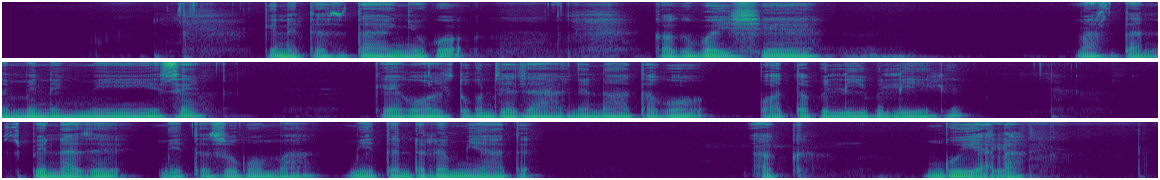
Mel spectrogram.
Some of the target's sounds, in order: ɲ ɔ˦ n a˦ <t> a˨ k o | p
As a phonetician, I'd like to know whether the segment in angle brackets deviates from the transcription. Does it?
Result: no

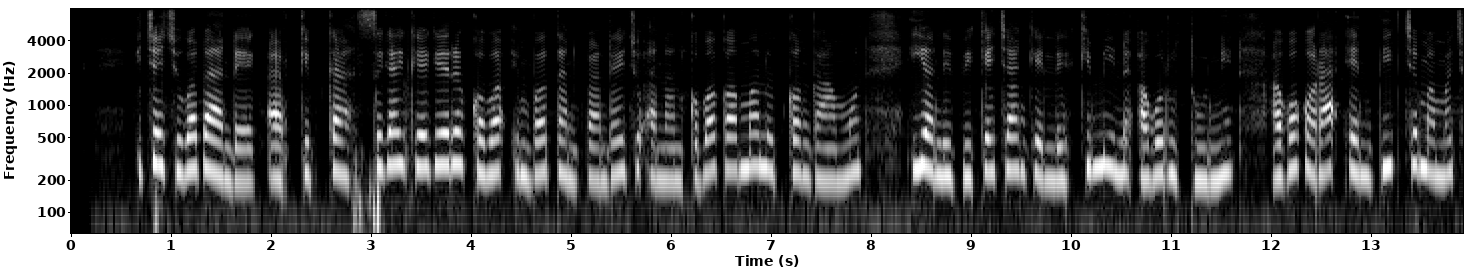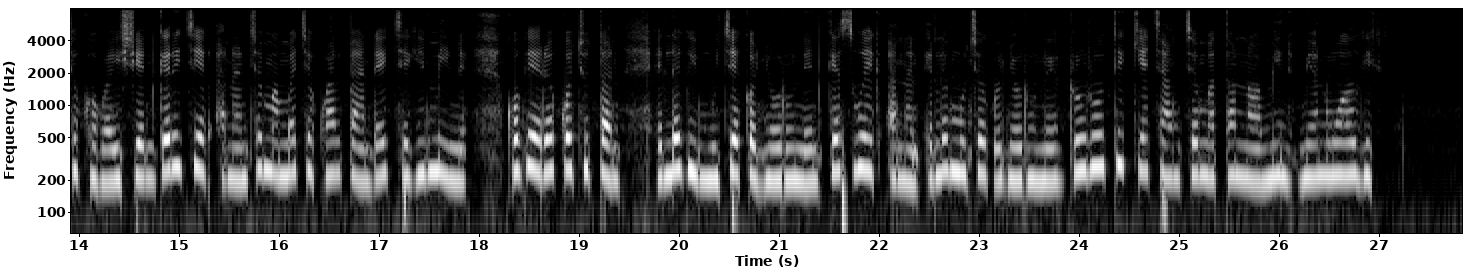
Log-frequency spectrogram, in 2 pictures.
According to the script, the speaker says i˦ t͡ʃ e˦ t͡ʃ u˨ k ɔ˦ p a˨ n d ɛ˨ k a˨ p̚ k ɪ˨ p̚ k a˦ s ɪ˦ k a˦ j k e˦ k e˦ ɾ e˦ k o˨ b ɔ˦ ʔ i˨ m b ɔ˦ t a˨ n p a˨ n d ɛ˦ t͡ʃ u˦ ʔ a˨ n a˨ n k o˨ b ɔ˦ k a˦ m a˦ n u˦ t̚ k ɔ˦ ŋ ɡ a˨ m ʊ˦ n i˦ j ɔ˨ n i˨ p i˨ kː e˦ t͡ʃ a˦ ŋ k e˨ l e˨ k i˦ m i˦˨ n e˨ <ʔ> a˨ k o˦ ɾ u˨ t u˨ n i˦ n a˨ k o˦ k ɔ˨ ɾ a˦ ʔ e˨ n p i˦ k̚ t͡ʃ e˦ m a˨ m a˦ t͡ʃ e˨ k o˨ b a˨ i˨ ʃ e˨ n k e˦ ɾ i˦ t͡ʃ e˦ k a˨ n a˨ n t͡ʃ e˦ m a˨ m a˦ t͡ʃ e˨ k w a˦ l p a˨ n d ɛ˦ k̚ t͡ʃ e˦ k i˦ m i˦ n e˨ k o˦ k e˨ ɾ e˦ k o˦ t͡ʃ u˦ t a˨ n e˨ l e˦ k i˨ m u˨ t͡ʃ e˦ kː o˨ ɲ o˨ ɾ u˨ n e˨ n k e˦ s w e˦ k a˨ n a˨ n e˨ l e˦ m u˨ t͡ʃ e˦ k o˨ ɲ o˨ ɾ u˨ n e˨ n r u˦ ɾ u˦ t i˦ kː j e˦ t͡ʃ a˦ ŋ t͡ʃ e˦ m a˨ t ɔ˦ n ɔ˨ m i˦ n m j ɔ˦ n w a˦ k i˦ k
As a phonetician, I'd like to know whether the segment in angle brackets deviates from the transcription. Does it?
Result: no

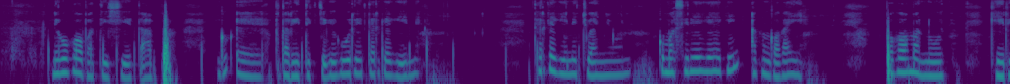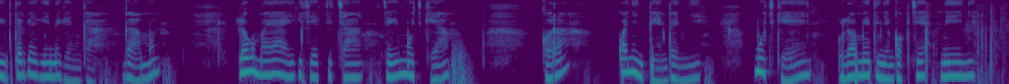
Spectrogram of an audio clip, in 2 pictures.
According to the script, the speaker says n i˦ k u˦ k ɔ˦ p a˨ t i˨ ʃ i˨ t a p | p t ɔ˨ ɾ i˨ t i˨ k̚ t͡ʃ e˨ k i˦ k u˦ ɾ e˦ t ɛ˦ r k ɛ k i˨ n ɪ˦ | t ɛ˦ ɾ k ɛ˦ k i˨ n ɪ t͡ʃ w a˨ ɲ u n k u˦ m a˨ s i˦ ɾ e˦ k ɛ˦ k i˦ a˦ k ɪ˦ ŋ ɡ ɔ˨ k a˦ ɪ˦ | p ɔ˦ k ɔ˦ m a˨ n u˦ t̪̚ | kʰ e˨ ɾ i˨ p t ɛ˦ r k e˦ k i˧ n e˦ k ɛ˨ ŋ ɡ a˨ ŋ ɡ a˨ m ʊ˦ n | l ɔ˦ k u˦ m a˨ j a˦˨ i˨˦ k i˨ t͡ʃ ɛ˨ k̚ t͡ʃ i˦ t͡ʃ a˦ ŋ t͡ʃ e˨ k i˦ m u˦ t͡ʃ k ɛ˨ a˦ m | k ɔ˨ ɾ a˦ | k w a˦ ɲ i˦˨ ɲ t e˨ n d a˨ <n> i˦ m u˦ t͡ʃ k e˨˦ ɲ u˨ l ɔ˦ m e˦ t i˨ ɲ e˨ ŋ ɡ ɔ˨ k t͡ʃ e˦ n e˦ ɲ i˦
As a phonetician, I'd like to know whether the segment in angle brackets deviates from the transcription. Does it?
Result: yes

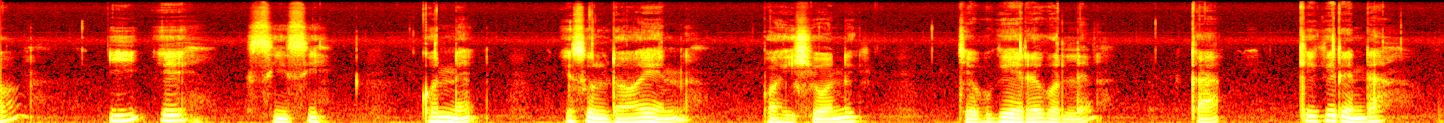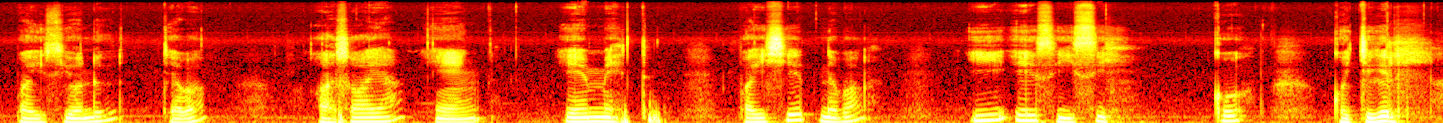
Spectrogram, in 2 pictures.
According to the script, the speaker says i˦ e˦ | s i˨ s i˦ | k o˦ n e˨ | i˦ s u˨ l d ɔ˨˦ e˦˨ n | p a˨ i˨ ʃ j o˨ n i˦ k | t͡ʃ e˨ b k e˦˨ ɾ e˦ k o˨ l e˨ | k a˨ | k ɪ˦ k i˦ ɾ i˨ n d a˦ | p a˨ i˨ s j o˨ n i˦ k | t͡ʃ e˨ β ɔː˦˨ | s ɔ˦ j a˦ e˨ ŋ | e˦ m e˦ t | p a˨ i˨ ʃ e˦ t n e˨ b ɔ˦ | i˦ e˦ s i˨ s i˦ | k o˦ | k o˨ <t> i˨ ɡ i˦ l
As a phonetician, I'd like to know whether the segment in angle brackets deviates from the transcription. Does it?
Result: yes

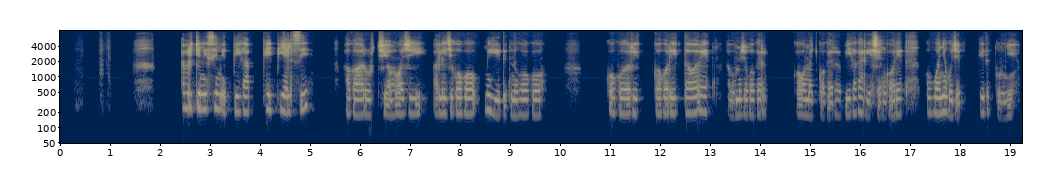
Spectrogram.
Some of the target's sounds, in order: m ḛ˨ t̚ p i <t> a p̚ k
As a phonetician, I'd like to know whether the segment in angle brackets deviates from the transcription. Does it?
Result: yes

